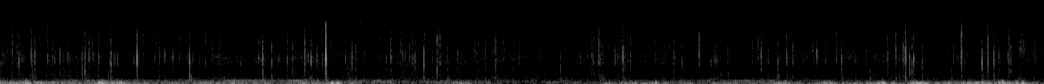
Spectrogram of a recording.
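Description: A light sprinkle of rain: scattered drops ticking irregularly, over a steady low rumble.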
